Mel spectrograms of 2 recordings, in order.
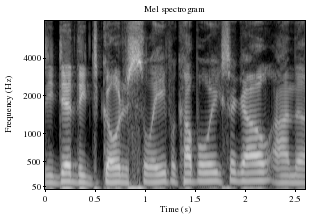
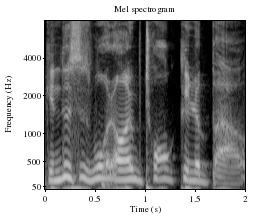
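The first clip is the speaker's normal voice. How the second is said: bad, mismatched put-on generic UK accent, pitched up; 5 semitones higher than usual. Retelling Drew McIntyre's reply to someone online about the Royal Rumble poster, a bad Drew McIntyre impression. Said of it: "you went with a completely different UK accent".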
